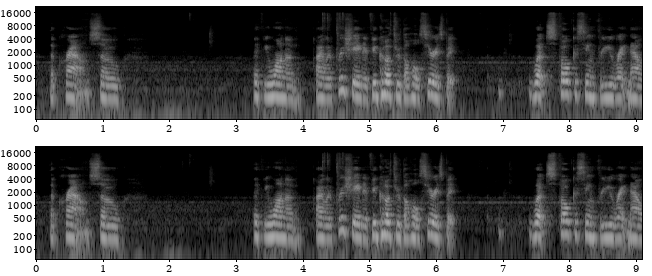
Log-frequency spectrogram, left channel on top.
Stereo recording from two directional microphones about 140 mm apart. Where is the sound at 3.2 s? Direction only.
20° right (ahead or behind).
